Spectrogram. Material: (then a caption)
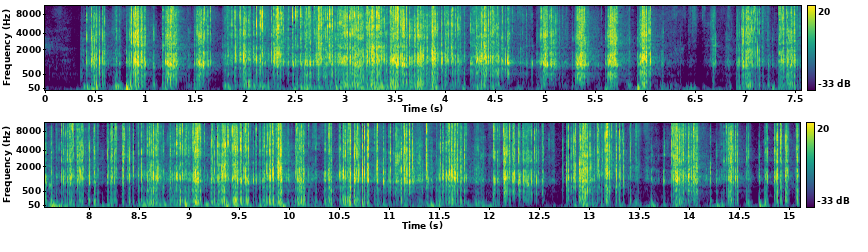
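Plastic. Fingertips scratch and strum across the dense pin-bristle cushion of a handheld black plastic paddle hairbrush, held away from the microphone. The result is a steady stream of dry, crackly scraping bursts with a rough midrange texture, broken by brief quiet gaps before resuming.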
